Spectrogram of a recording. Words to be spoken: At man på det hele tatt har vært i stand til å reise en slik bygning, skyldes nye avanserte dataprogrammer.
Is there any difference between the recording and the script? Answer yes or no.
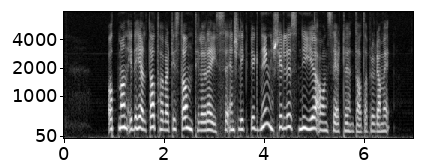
yes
